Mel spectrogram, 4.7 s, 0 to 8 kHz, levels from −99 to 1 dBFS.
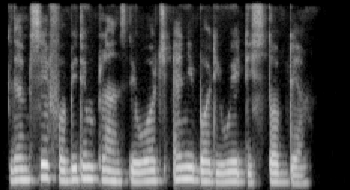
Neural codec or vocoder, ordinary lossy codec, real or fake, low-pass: codec, 24 kHz, 3.1 kbps, DualCodec; none; fake; 7.2 kHz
